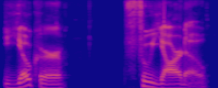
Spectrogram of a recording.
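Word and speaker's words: Yhoiker Fajardo: So that's let me pronounce it right. Joker Fiardo, Boston Red Sox prospect.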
